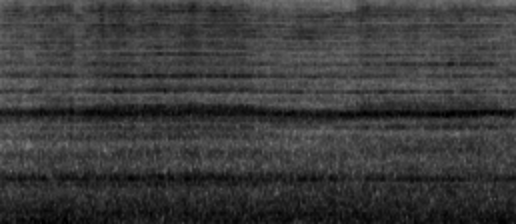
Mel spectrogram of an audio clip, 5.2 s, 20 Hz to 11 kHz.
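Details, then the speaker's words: Coleman 425 camping stove, pressurized, burners turned up to full heat: steady, even roaring hiss with a faint high whistle and no sputtering or surging; burners running clean. "Turn the heat up high. Listen to that sound."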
